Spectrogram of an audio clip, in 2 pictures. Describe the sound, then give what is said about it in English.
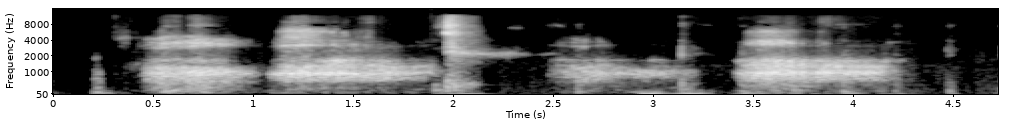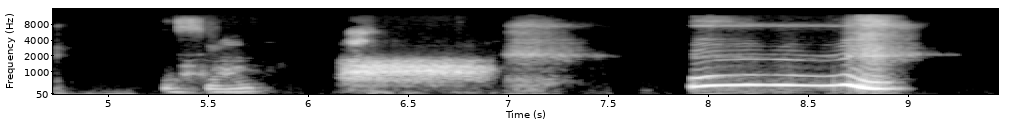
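A voice imitates the heavy breathing of a masked horror-movie killer: a series of loud, breathy, hissing exhales in uneven bursts with short pauses, ending in a strained, voiced groan. “And you just hear him breathing the entire time. I'm going to start breathing. It's the boogeyman, ho. I'm going to start breathing all the time.”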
